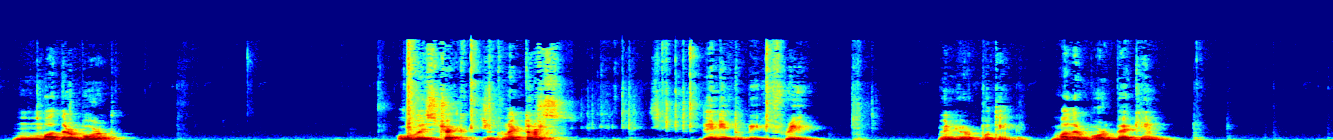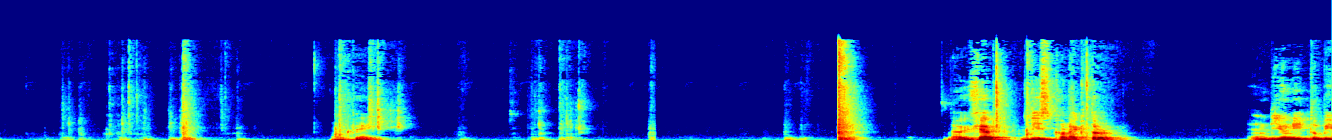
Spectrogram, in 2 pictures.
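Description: Small plastic and metal parts click and rattle as a laptop is taken apart.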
